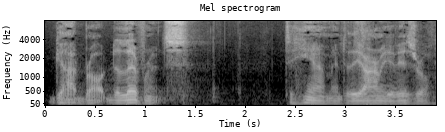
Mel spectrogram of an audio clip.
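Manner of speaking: ordinary talk, nothing marked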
